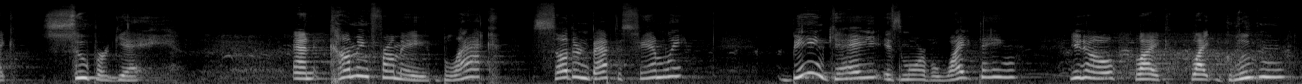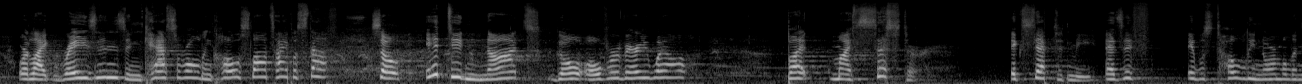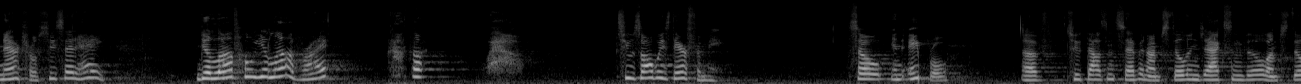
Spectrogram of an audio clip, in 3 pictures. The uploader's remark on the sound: A WJCT Public Media and Florida Threatre Production. This episode, recorded live at the iconic Florida Theatre.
